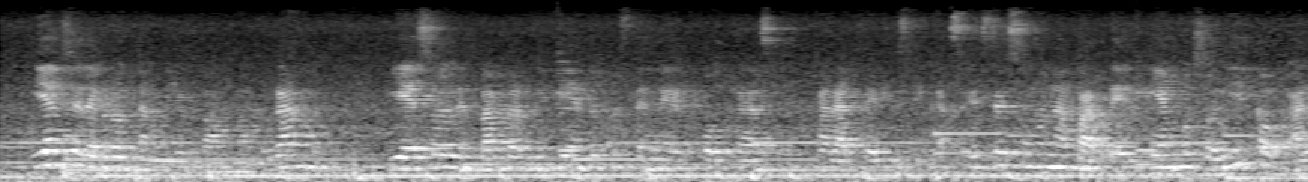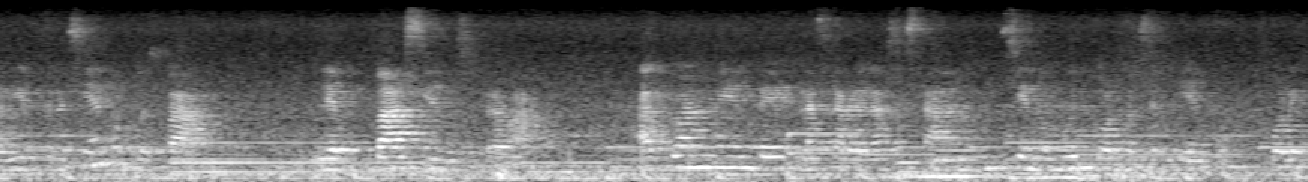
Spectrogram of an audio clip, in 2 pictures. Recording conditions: poor sound quality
